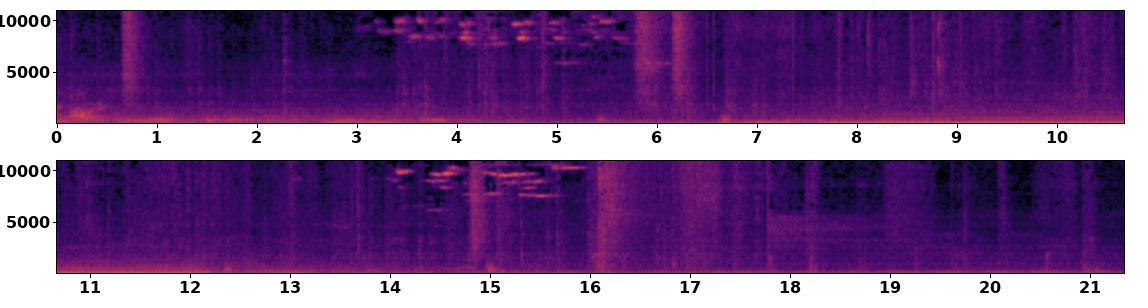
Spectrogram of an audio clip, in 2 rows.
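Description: Diesel engine of a New Flyer D40LF city bus heard from inside the cabin. Its note falls over the first few seconds, then climbs and falls again with a loud deep rumble for about four seconds in the middle, then settles into a steady hum. A few sharp knocks can be heard.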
